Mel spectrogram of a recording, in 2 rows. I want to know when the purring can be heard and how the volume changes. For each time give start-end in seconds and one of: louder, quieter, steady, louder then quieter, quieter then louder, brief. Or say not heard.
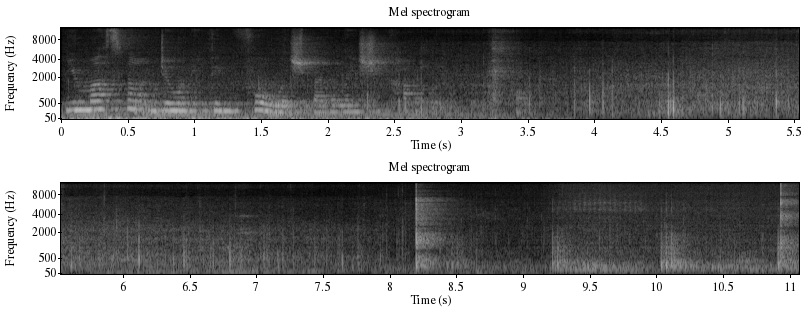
0.0-11.0 quieter then louder.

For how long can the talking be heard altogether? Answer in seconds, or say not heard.
3 s.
